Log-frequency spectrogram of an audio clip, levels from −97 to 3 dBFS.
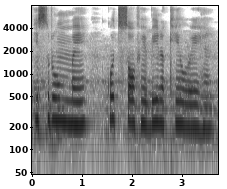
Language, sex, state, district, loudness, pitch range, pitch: Hindi, female, Uttar Pradesh, Saharanpur, -16 LUFS, 200-230 Hz, 220 Hz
